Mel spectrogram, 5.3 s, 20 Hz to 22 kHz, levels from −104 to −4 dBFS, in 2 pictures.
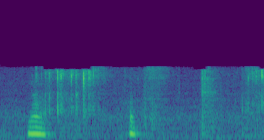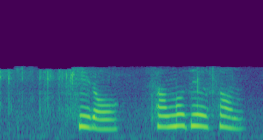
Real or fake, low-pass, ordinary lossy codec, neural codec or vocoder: fake; 3.6 kHz; MP3, 24 kbps; vocoder, 44.1 kHz, 128 mel bands, Pupu-Vocoder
